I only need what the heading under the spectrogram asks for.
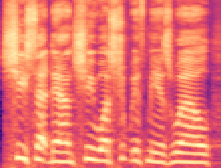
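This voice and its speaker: A man hosting a solo podcast, talking in an excitable, profane way full of wrestling-fan slang. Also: sits high, normal speed. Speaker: podcast host.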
